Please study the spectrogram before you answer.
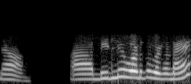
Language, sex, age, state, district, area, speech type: Malayalam, female, 45-60, Kerala, Alappuzha, rural, conversation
